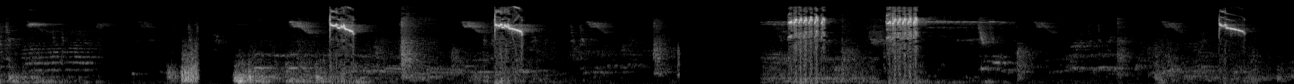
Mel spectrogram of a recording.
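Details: Breeding-condition female white-eye in molt calling males: scattered thin downslurred whistles and two loud buzzy high bursts over thirteen seconds, mixed with soft chirps, clicks and quiet pauses.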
